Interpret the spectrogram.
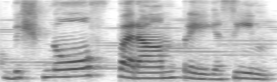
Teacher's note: Here Vishnoho, that is Visarga followed by Pa, you get Upadhmaniya. So Vishnov Param Preyasim.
